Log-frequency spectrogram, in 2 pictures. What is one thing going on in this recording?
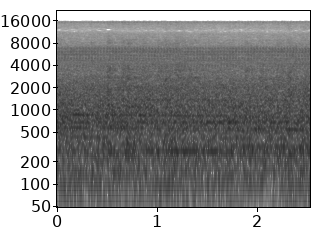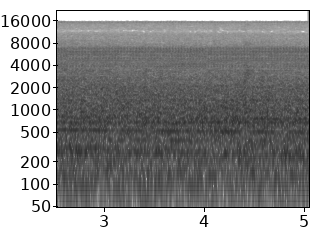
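A train's electric motors hum steadily as the train rolls along the track.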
